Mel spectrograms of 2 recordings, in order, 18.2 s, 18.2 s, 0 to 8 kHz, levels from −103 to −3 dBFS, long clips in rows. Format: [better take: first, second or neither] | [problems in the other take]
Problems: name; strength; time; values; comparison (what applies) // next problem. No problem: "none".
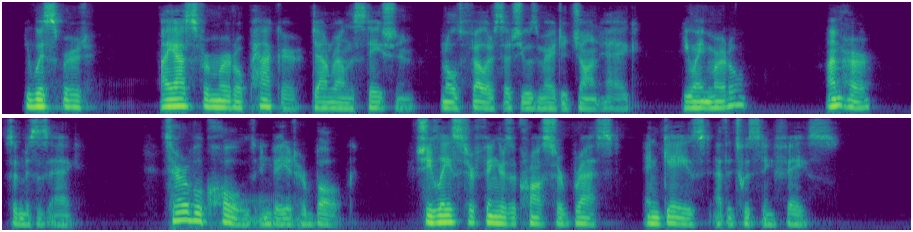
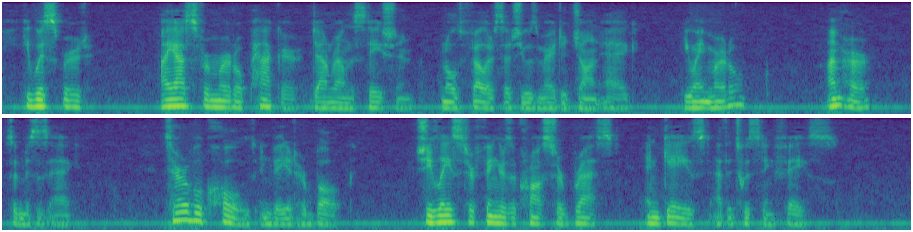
second | noise reduction (neural mask model DeepFilterNet 3)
